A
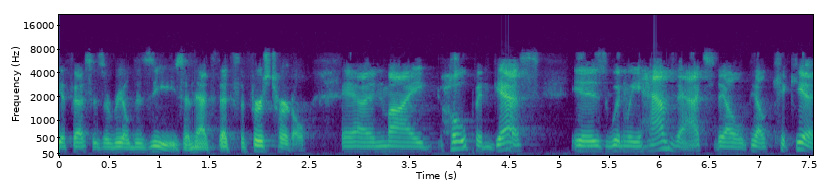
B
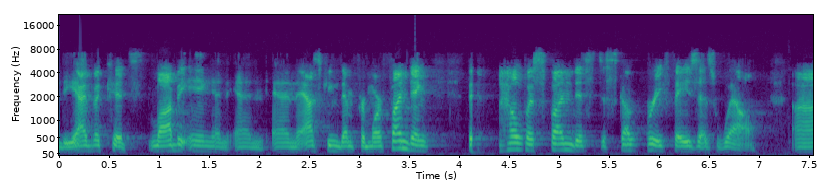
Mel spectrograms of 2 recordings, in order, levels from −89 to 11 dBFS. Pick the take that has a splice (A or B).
A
